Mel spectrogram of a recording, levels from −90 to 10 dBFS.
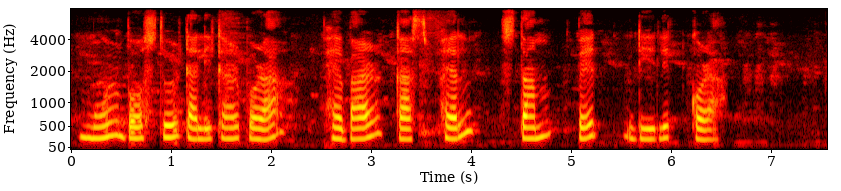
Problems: none marked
